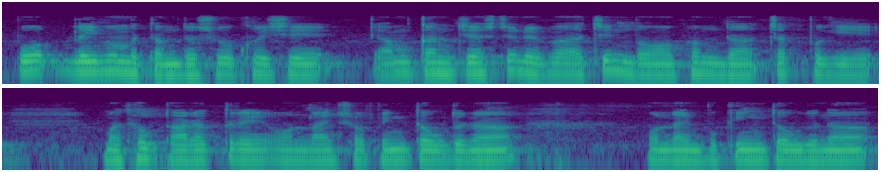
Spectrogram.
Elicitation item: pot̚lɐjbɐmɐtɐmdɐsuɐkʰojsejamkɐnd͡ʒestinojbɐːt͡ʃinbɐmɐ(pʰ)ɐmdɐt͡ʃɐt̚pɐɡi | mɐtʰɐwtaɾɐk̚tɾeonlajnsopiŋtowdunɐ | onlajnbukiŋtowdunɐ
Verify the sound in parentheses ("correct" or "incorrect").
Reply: correct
